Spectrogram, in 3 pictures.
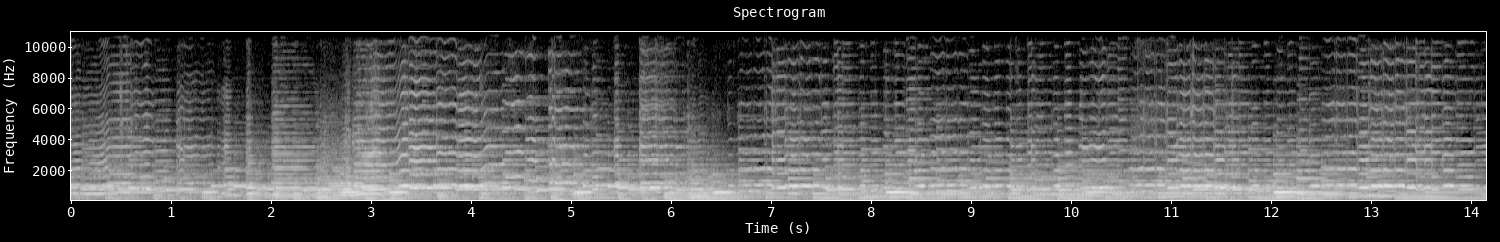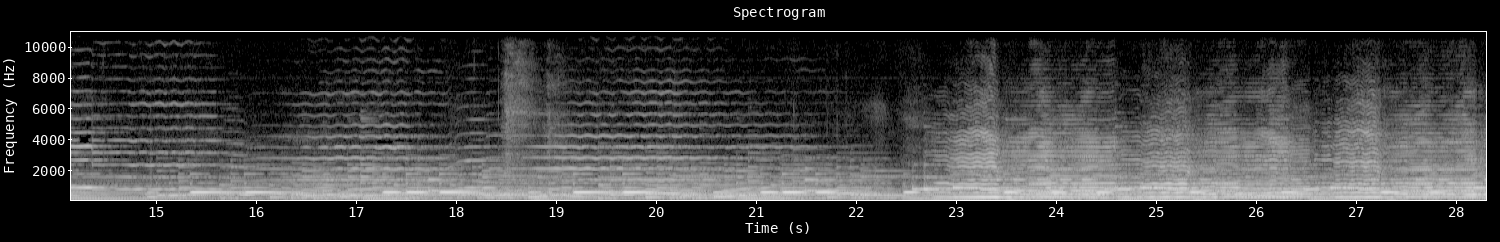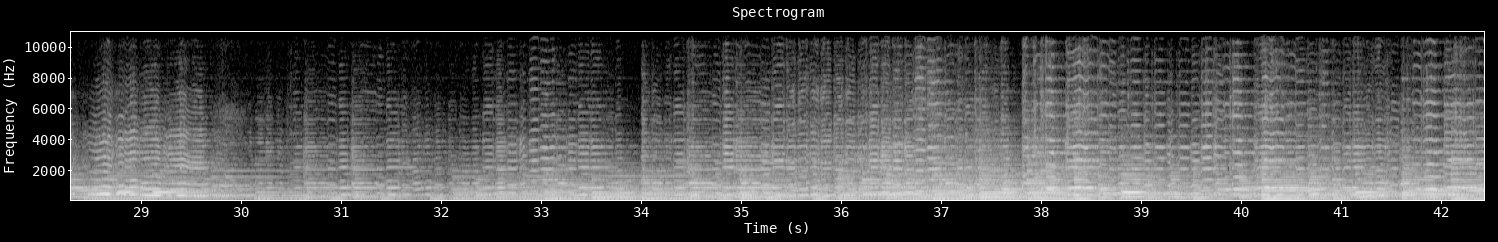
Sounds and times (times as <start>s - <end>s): Classical music: 0.0s - 42.4s
Violin, fiddle: 0.0s - 42.4s.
